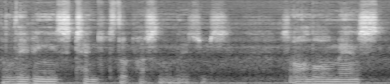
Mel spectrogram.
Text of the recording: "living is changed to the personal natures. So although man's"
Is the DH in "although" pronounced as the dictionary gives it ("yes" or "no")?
no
